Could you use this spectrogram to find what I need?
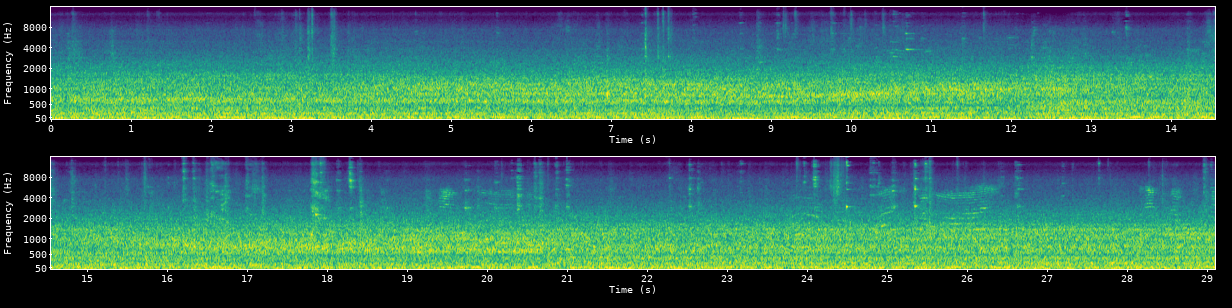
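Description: A steady low roar of aircraft engines fills a cabin.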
